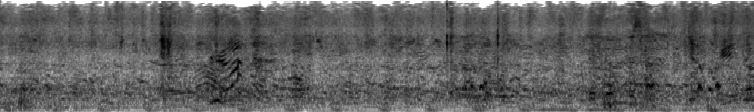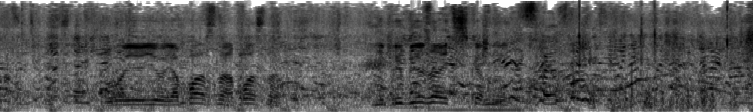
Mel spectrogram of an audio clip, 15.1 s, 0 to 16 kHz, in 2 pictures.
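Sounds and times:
hubbub of voices: 0:00.0 - 0:15.0
people talking and calling out: 0:00.0 - 0:15.0.

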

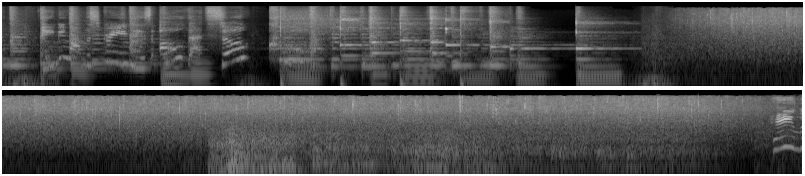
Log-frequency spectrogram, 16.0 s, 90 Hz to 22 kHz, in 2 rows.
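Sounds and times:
heavy rain: 0:06.7 - 0:16.0
thunder rumbling: 0:10.0 - 0:15.7.

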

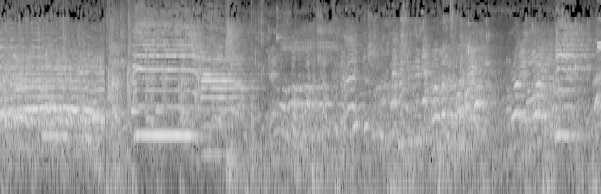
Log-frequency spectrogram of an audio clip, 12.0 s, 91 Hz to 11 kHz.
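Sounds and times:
crowd voices and chatter: 0:00.0 - 0:12.0.

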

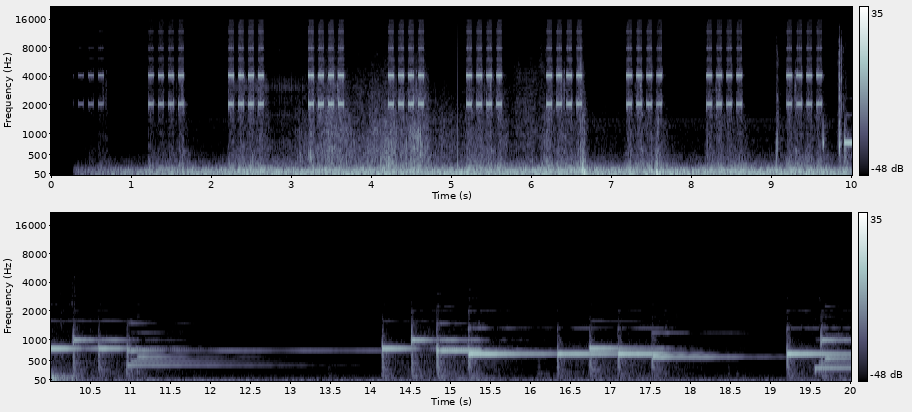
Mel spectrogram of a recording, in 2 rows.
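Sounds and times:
mobile phone alarm beeping: 0:00.3 - 0:10.0
steady low rumble: 0:00.6 - 0:10.1.

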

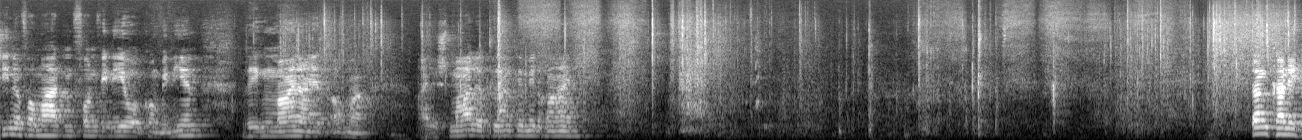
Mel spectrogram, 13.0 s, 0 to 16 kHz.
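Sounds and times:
hands rubbing vinyl plank: 0:05.1 - 0:06.6, 0:09.3 - 0:11.2.

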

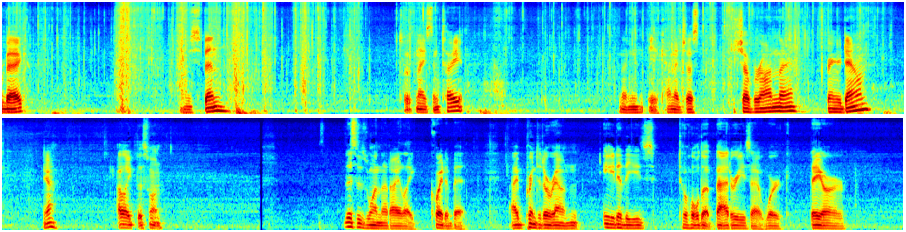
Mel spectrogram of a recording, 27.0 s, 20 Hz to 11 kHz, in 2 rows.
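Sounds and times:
plastic bag crinkling: 0:00.0 - 0:13.6.

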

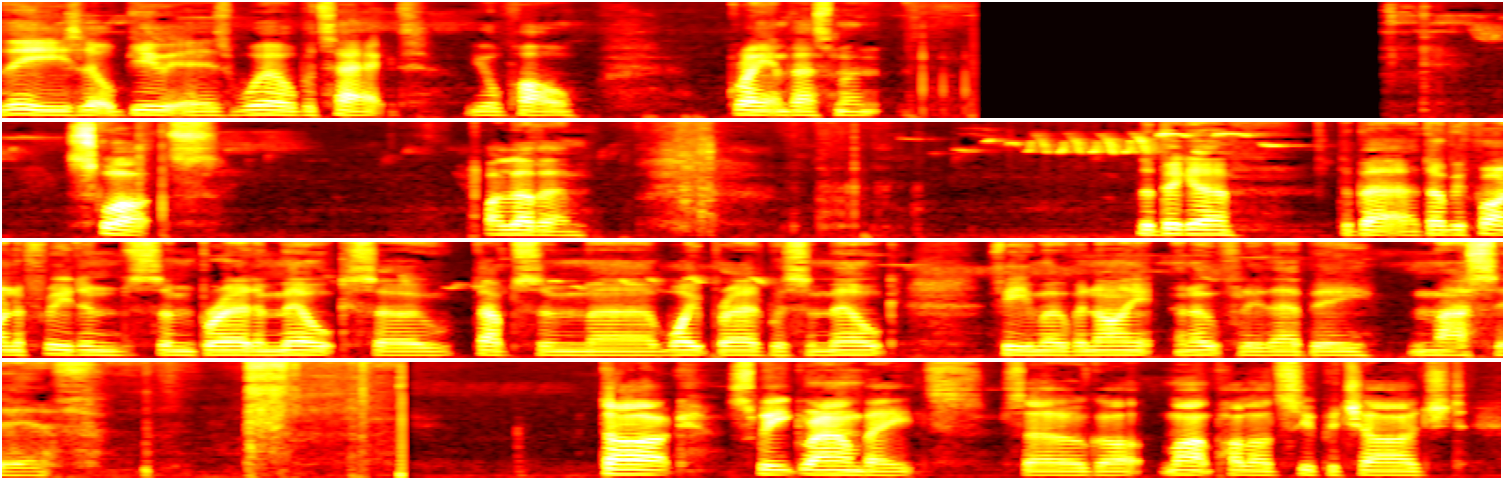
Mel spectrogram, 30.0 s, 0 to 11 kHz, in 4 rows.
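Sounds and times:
bird chirping: 0:00.0 - 0:03.3, 0:06.9 - 0:23.1.

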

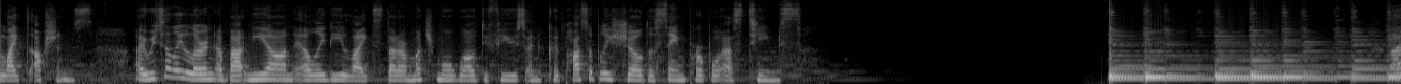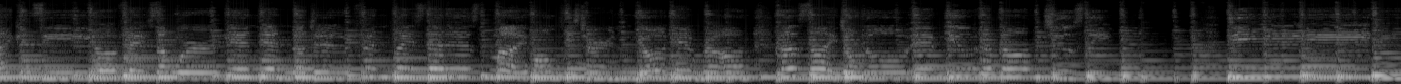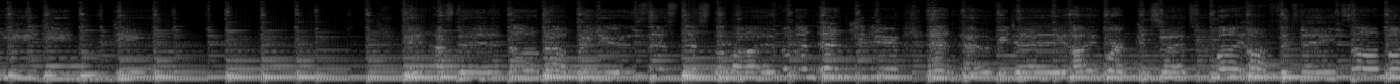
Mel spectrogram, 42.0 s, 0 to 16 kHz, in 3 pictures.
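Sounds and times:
ukulele strumming: 0:11.0 - 0:42.0
person singing: 0:13.7 - 0:25.4, 0:26.0 - 0:29.9, 0:31.7 - 0:42.0.

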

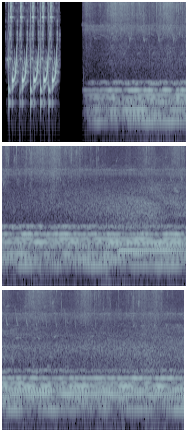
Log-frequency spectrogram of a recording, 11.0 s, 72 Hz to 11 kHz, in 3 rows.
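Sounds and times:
soft music with held notes: 0:01.6 - 0:11.0.

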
